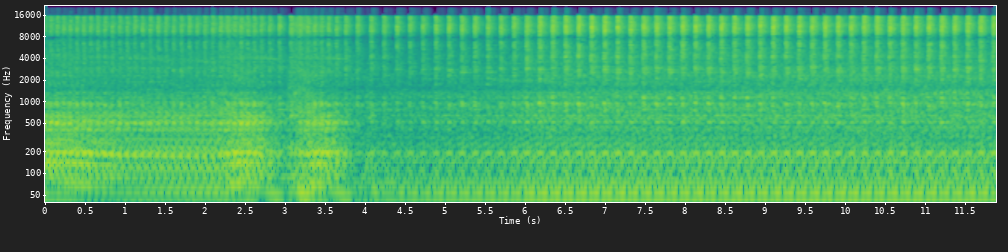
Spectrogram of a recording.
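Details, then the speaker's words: 1994 Dodge 250 12-valve Cummins diesel, reinstalled P-pump; after bleeding each injector line it idles loud and uneven with sharp clattering ticks on every beat, valve set sounds really bad: valve lash out of adjustment, valves to be reset. "I got the air out but it still sounds like the valve sets really bad so I now that I've tested on it I'm going to reset the valves again"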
